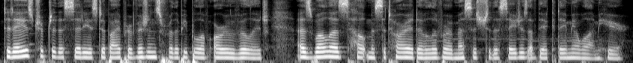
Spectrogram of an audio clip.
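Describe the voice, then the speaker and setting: A woman voicing a devout, courteous desert guardian in an amateur game dub, speaking in a formal, measured, advising manner. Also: lowish voice, steady tone, warm tone, faint music behind, natural voice. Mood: courteous, serene.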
